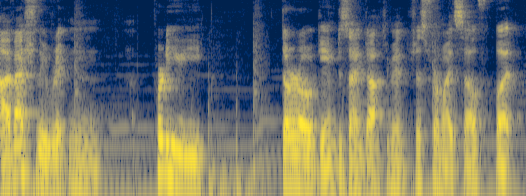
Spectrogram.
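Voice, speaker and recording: A middle-aged man who works as a game developer, casually narrating a screen-recorded tutorial. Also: mid-range voice.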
